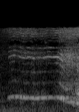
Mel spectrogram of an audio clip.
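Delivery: squeaky playful hee, very high; tiny high giggle. Retold or imitated. Mimics a little giggle at him.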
